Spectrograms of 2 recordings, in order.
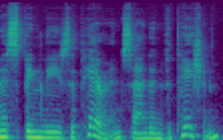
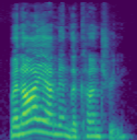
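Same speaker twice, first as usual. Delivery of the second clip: cheerful host; 7 semitones higher, 7 dB louder than usual. A narrator's reading. Bingley voiced.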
